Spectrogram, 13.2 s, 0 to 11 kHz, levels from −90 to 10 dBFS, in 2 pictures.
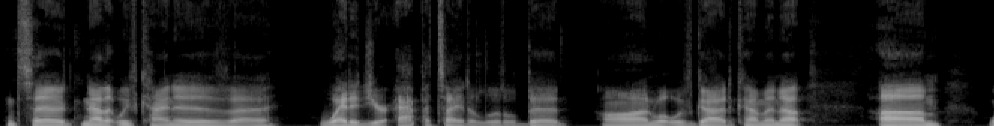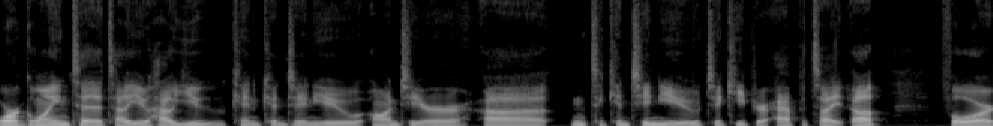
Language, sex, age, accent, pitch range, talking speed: English, male, 30-49, American, 120-145 Hz, 190 wpm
